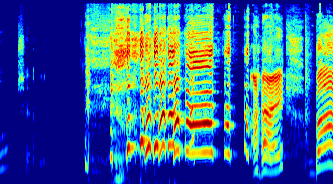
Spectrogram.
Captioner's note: all laughing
